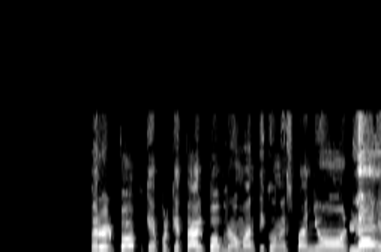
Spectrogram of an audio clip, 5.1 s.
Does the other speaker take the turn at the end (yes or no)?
yes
